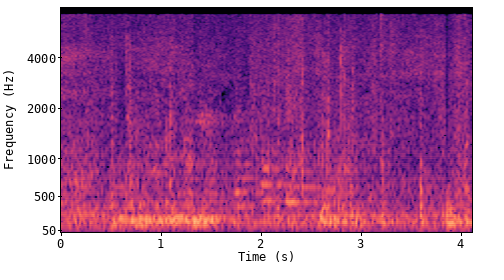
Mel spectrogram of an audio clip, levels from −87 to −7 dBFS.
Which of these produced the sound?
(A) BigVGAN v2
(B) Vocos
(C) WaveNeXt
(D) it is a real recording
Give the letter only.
D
